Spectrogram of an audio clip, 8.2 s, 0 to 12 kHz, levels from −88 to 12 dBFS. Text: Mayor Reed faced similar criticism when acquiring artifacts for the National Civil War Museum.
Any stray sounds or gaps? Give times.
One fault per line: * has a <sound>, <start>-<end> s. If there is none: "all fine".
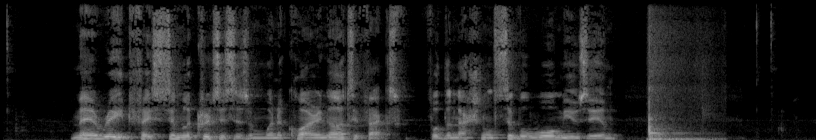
* has a thud, 6.4-7.3 s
